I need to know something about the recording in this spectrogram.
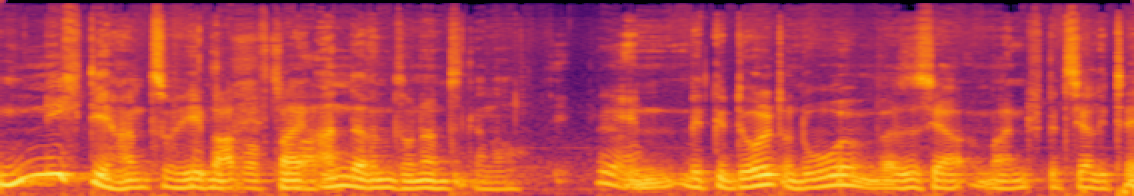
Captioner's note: laughs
